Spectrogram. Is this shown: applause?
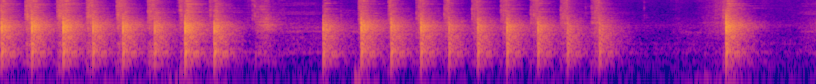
no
